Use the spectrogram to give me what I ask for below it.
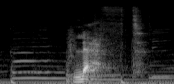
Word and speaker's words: left: Left, left dengan akhiran konsonan T.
